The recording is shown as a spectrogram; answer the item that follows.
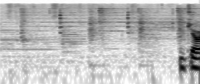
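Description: A few faint, light clicks in a quiet room, unevenly spaced; a woman's voice starts near the end.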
